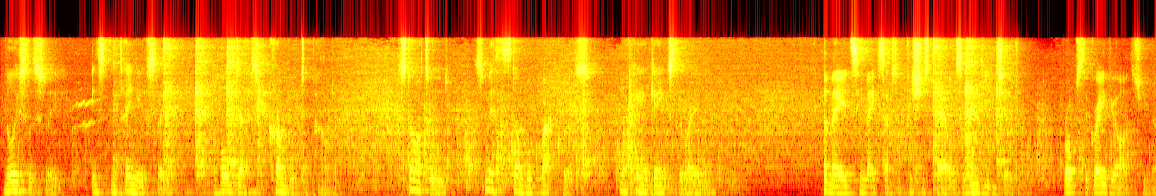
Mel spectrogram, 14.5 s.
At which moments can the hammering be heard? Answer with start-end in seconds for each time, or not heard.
1.4-3.3, 11.0-12.6.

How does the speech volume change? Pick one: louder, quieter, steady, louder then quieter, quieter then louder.
steady.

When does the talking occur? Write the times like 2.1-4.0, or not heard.
0.1-9.0, 10.3-14.4.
